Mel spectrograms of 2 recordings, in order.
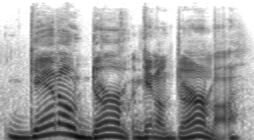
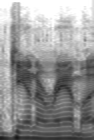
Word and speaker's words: Ganoderma: See, Ganoderma. Not Ganorama.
